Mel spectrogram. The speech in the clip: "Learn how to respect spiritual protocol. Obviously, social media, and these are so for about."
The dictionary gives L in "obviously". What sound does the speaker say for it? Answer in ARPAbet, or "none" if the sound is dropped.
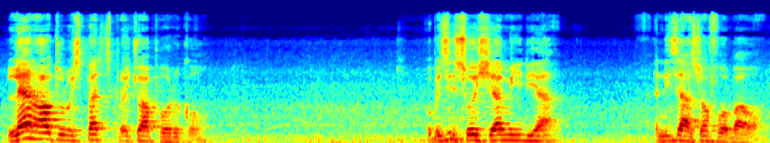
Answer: none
